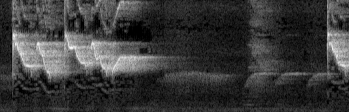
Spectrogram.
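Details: Lure song of a vocal white-eye meant to provoke rival white-eyes into answering: two quick bursts of high, sharply descending chirped notes, a pause with faint distant twitters, then a fresh burst beginning.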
